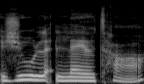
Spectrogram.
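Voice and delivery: badly done, put-on French accent. Naming the trapeze artist behind the leotard, in a bad fake French accent. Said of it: "I never put on a fake French accent, and that one was particularly bad".

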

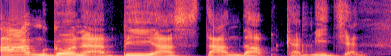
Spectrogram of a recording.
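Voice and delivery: put-on Scottish-accented voice. Retelling another speaker's decision to do stand-up, scottish accent. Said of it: "you decide in a Scottish accent".

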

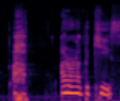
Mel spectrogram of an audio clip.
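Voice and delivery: slow, hushed whisper to oneself. Narrating a scene, the storyteller voices a woman whispering to herself. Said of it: "she's whispering to herself".

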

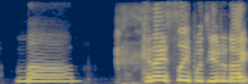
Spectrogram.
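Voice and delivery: put-on tiny, very high-pitched little kid voice. Retelling a child creeping downstairs at night: imitating Clara's little voice. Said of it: "I hear a little voice and Clara comes".

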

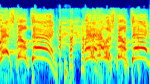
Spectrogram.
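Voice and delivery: mock, very high, hollering shout. Retelling someone coming back on stage after the show: imitating Lenny yelling. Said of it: "he starts yelling".

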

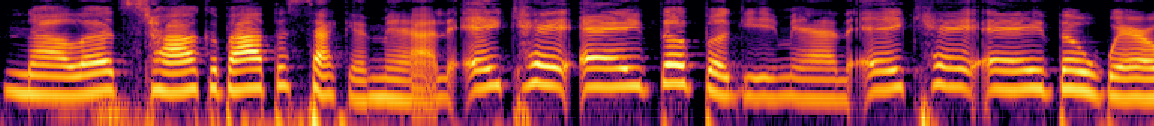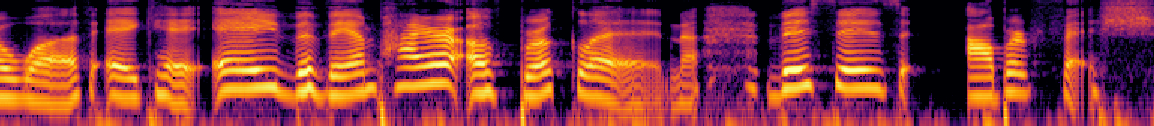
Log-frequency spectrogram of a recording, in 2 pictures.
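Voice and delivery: radio host announcer voice. Moving on to the second man, the speaker introduces him like a radio host. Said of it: "I just sounded like a radio host".

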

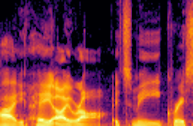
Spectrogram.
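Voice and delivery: deep, slow seductive voice. Imitating a phone call from Chris Hemsworth: sexy Chris Hemsworth voice. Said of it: "he has a very sexy voice".

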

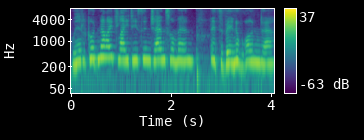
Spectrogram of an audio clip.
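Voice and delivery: laid-on put-on English accent. Podcast co-host signing off the podcast, English accent. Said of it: "Do an English accent".

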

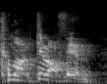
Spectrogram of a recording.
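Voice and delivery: urgent cry, pushed out high. Storyteller voicing Finn hacking at a plant to free a miner, voicing Finn. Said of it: "He's like".

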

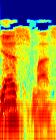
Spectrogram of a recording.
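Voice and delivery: dry, sarcastic, mocking tone. Answering an employer who has just called his name: sarcastic. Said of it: "Just a little less sarcasm".

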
